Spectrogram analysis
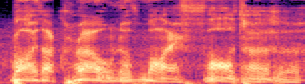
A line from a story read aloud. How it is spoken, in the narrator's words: roared the king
